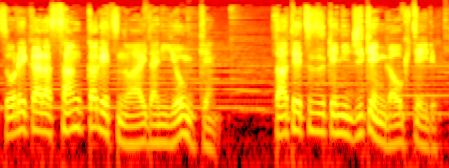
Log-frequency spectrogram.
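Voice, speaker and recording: A woman playing a pompous, gruff, quick-tempered male mouse police inspector in an audio drama, imperious and blustering. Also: extremely low pitch, lively intonation, soft background music. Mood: grave, gruff.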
